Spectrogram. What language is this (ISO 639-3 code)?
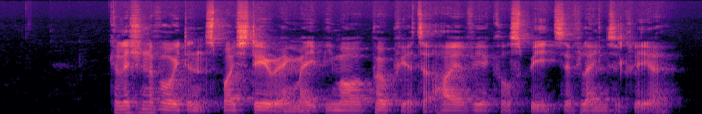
eng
